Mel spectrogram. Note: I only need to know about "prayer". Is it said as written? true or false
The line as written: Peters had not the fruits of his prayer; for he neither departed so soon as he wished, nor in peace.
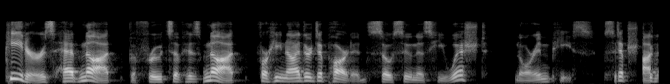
false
